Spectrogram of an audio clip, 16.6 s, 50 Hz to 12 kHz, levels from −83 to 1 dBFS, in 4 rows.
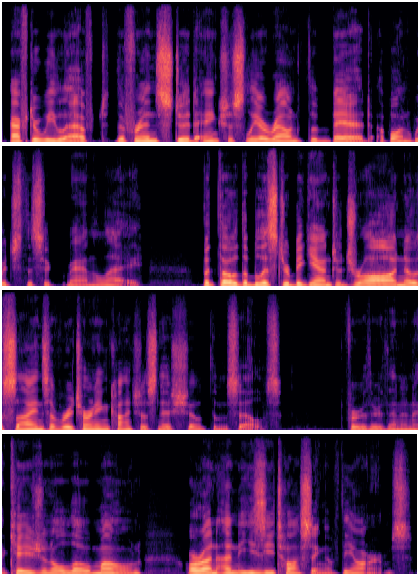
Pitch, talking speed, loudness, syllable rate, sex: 95 Hz, 155 wpm, -20 LUFS, 4.4 syllables/s, male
